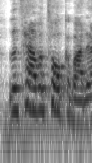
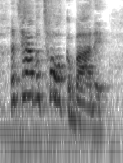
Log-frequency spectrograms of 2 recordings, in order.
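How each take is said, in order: First: Said in the usual way. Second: Put-on higher and faster, a stalling old king; hammed-up royal brush-off, higher; mock king, higher. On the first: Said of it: "So he's like". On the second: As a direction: toss it off quickly, pitched up. Old king repeats his stalling line.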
